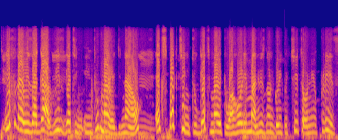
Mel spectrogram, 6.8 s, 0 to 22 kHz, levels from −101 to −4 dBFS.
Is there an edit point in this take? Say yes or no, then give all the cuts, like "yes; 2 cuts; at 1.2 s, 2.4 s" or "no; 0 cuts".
yes; 1 cut; at 5.7 s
